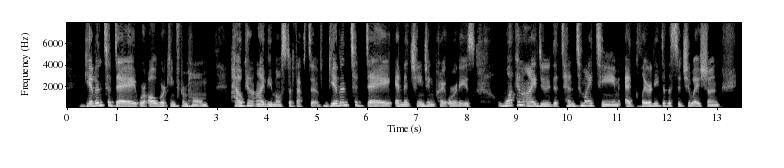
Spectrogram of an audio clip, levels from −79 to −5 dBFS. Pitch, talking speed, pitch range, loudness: 165 Hz, 145 wpm, 150-195 Hz, -22 LUFS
